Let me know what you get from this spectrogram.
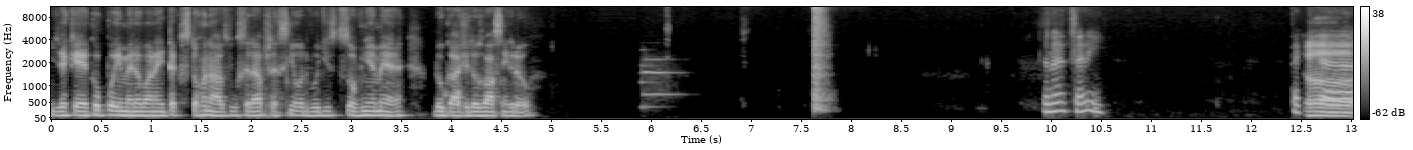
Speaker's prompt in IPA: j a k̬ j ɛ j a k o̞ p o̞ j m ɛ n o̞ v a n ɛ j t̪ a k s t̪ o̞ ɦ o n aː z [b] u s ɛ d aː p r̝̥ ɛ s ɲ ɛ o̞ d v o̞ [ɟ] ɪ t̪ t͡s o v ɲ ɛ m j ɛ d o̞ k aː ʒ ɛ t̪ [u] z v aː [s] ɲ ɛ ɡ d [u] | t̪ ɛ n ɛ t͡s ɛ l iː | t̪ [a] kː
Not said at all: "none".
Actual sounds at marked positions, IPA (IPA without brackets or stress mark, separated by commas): v, ɟ, o, s, o, a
